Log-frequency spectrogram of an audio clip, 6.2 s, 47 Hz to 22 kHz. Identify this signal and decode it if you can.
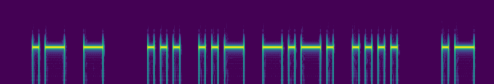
Morse code, heard as a keyed tone, about 15 wpm, 700 Hz. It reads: AT SUCH A
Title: Sentences from Top 1000 Words 15wpm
